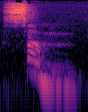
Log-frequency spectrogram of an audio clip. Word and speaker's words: some: and calm number three very similar to come is some can I have some sweets some with a silent at the end again and number four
